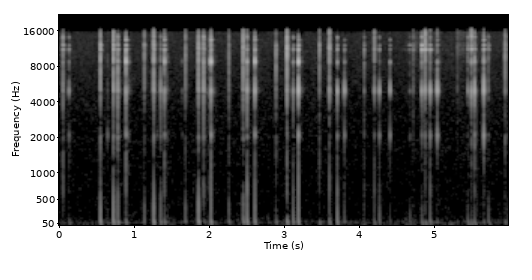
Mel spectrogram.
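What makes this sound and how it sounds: Fingernails tap on a small clear glass jar candle filled with green wax, held close to the mic. Quiet, sharp clicks come in an irregular, rapid flurry, each dying away almost instantly with a bright, glassy tick over a faint low thud.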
